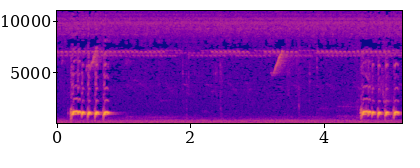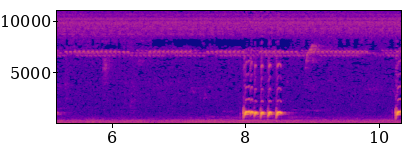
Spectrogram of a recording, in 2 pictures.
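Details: Singing local zebra dove, used to coax other birds into song: four phrases about three and a half seconds apart, each a rapid stutter of soft cooing pulses closing on a smooth sustained note.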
